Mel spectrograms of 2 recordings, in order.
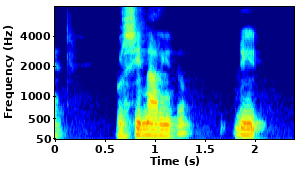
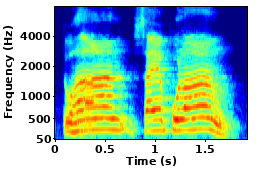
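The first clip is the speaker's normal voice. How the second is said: much higher and louder, stretched homecoming cry; joyful shout; 9 semitones higher, 6 dB louder, much slower than usual. Retold or imitated. Dead man arriving in heaven calls joyfully to God. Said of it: "Dia teriak gini".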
